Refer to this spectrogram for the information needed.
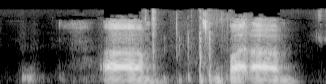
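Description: A short burst of rapid keyboard clicks, close and crisp, sits between two drawn-out vocal sounds, with a couple of faint taps before and after.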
